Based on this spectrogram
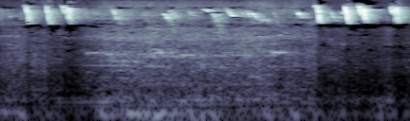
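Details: Warming-up song of a criollo canary on a tournament perch: a few quick high chirps, a quieter stretch, then another tight run of bright descending notes, with a low droning hum behind.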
